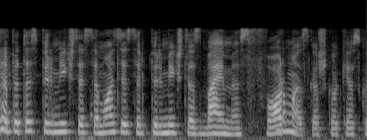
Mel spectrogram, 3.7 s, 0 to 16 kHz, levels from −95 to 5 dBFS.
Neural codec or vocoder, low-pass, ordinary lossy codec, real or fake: none; 7.2 kHz; MP3, 64 kbps; real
